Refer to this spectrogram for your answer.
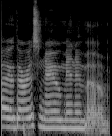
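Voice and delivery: ordinary talk, nothing marked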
